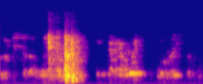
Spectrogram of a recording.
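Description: Indistinct speech in short fragments, loudest about half a second in.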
